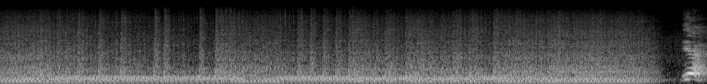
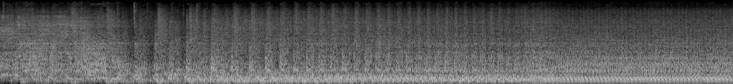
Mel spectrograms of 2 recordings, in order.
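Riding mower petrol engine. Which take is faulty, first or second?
first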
